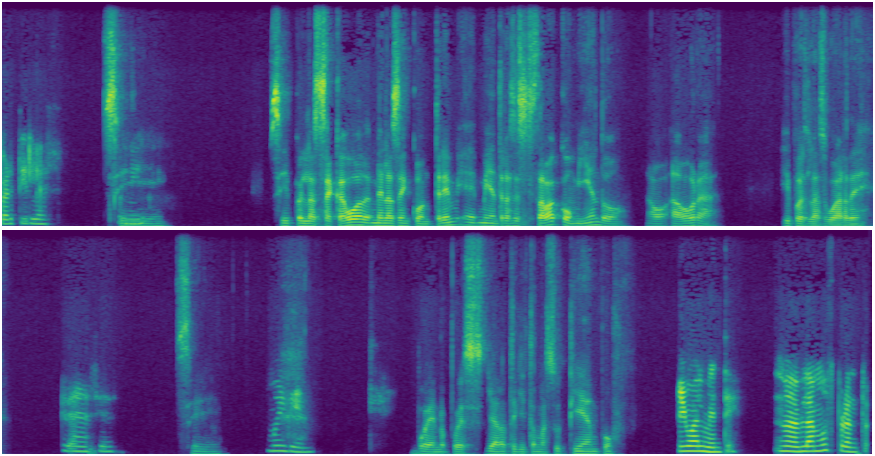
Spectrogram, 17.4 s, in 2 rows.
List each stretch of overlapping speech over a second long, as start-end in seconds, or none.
none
